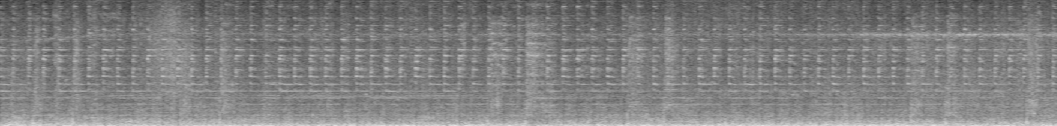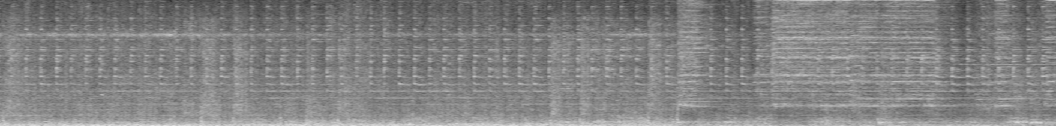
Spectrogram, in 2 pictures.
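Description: Freight train of boxcars rolling past a grade crossing, wheels clattering over rail joints, while the crossing's Griswold mechanical bell rings throughout. The low rolling rumble drops away about three-quarters of the way through as the last cars near, leaving higher-pitched rail noise and the bell.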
